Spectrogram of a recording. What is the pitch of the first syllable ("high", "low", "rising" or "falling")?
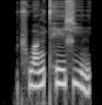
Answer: rising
